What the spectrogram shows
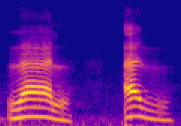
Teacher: Huruf zal tadi kita punya lidah tu keluar sikit dekat ujung gigi kita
